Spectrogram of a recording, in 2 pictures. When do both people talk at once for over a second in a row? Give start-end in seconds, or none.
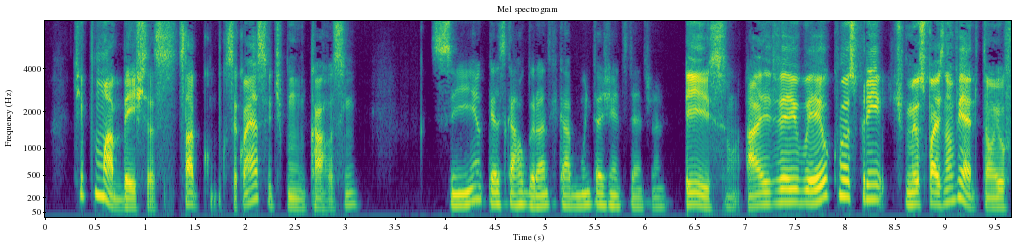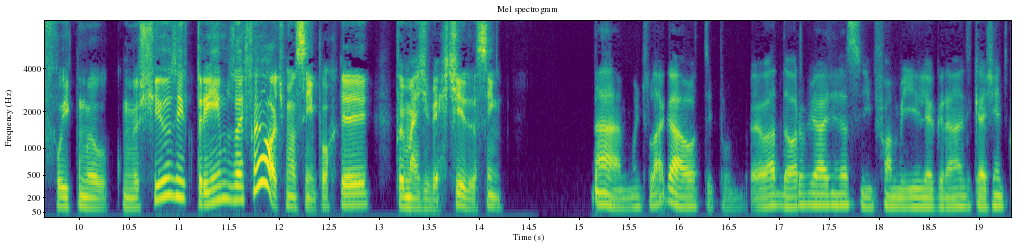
none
